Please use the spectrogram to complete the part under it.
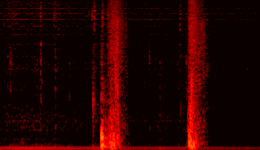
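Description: Blocks are placed with short soft thuds.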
